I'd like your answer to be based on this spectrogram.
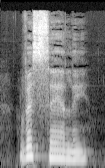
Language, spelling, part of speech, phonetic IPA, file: Ukrainian, веселий, adjective, [ʋeˈsɛɫei̯], Uk-веселий.ogg
- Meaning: merry, cheerful, happy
